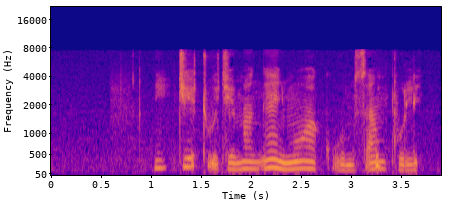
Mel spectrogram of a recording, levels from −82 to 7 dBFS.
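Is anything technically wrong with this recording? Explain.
Yes, two faults are audible in this speech clip.

From 0.0 to 0.73 s there is an echo leak: a very faint, delayed copy of speech trailing about 0.95 s behind, likely from a loudspeaker echo the far end's canceller failed to remove. On a spectrogram it appears as weak, smeared ghost harmonics well below the main speech energy.

From 3.67 to 3.75 s the speech is briefly suppressed in double talk, likely because an echo canceller mistook it for echo while both sides spoke. Level dips by roughly 20 dB, visible as a short notch in the waveform envelope and a thinned spectrogram column.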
